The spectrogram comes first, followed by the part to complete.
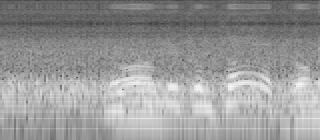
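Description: A man talking over the steady rush of a fast, swollen river running through rapids; his voice comes in about two-thirds of a second in.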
